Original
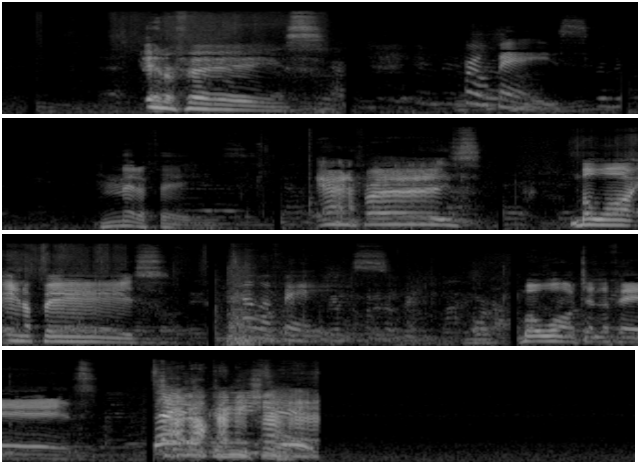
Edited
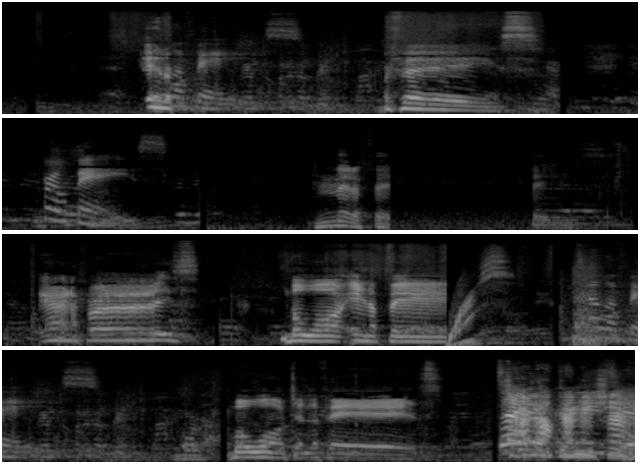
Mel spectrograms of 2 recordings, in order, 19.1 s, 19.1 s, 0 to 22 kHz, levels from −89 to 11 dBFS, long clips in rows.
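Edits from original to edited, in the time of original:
6.07 s: insert room tone 1.08 s
7.99–9.08 s: speed 110%
10.28 s: tape start 0.34 s
11.46–13.07 s: copy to 1.27 s

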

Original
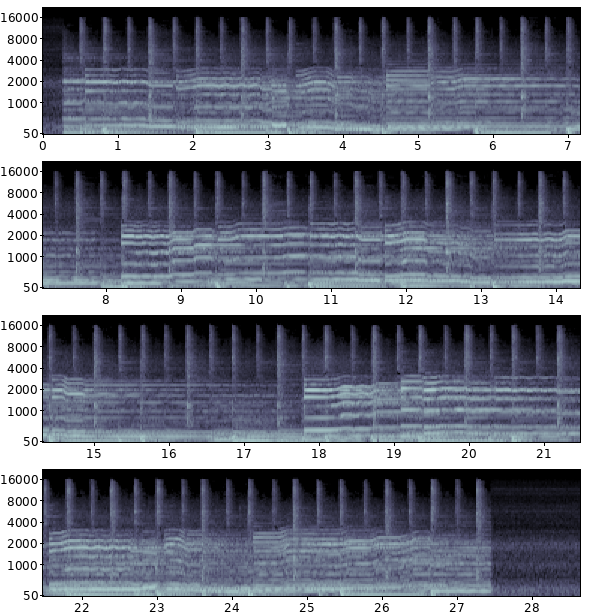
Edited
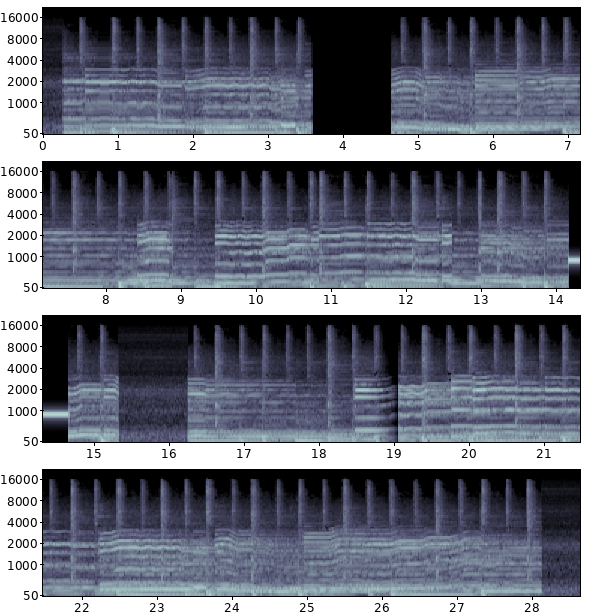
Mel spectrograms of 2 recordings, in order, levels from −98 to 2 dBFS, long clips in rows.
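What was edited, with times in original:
0.75 s: stutter 0.02 s, 7 plays
3.47 s: insert silence 1.06 s
7.25–7.64 s: swap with 11.86–12.32 s
9.59–10.08 s: delete
13.48–13.98 s: bleep 892 Hz -18 dBFS
14.64 s: insert room tone 0.93 s
16.07–17.02 s: delete
17.94–18.40 s: studio fade out

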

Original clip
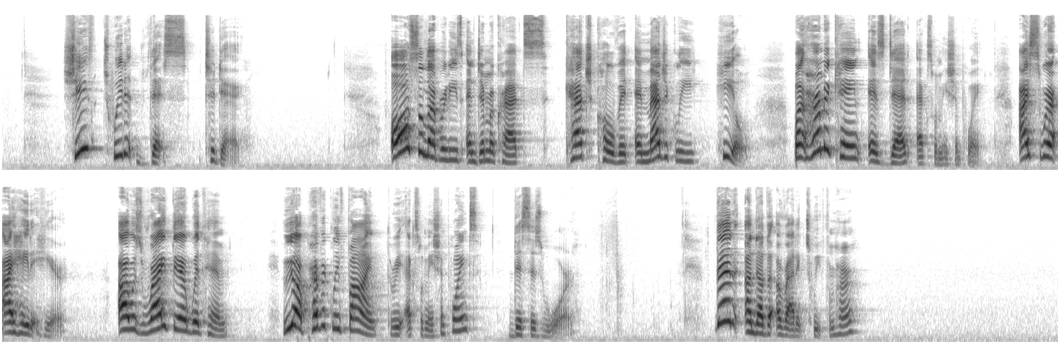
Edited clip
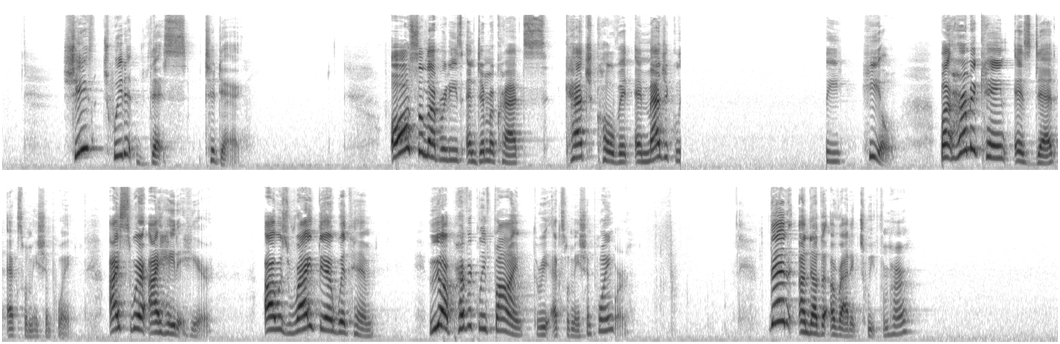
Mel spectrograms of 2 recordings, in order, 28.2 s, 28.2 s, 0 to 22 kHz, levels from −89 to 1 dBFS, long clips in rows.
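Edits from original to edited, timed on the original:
9.04 s: insert room tone 1.95 s
20.30–21.53 s: delete

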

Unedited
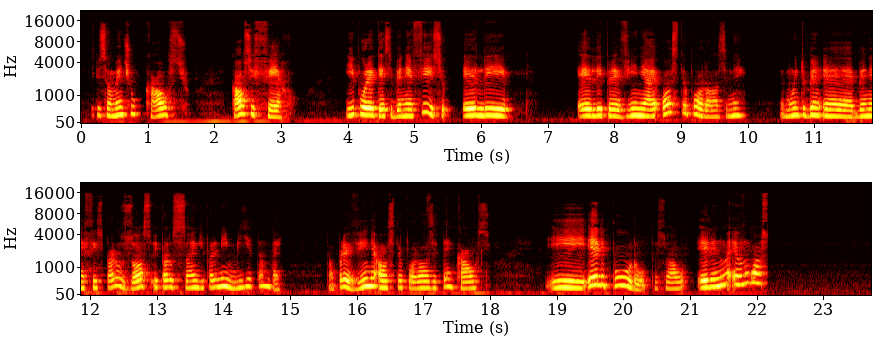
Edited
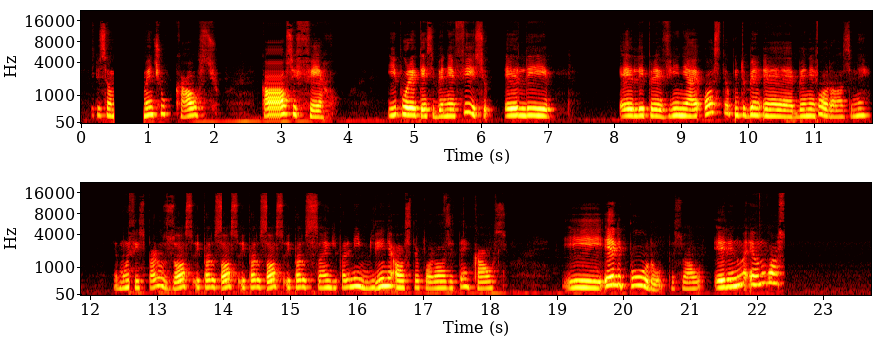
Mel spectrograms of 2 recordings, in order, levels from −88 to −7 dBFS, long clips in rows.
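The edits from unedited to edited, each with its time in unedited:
0.50 s: insert silence 0.45 s
2.35 s: stutter 0.03 s, 7 plays
10.72–11.96 s: move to 9.19 s
12.67–13.35 s: loop, 3 plays
14.29–16.03 s: delete

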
